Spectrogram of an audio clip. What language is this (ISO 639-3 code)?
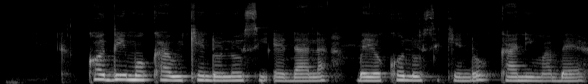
luo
